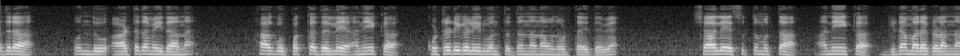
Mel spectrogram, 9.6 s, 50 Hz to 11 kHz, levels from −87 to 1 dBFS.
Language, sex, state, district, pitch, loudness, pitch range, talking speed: Kannada, male, Karnataka, Dakshina Kannada, 175 Hz, -19 LUFS, 165-185 Hz, 110 wpm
